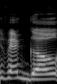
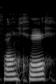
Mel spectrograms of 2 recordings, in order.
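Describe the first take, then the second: First: Van Gogh ending like English "go"; Van Gogh with a silent final gh. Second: Van Gogh with throaty Dutch consonants; Van Gogh in native Dutch pronunciation. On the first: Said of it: "I say Van Gogh instead of". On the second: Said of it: "things that I do refuse to pronounce". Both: Shown as a demonstration.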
